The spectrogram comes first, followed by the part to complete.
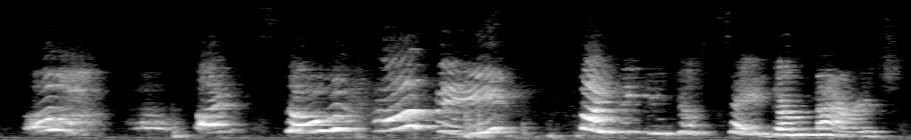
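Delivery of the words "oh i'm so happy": high, loud, tearful happy sobbing. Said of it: "Why are you crying?".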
